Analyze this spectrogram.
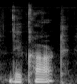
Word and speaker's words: Descartes: Yes, it is pronounced as Descartes, even though the spelling is weird because, you know, it's French.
